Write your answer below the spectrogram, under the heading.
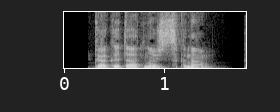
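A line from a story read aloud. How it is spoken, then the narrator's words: Scoffing grunt. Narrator (Russian): хмыкнул я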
